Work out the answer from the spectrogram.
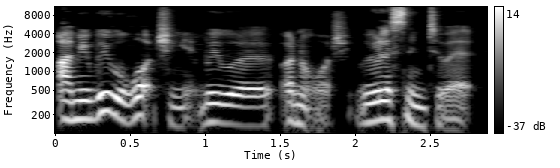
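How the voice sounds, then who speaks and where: Creaky-voiced woman in relaxed conversation. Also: sits low, racing. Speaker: podcast guest, writer and voice actor. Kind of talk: casual chat.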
